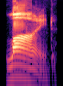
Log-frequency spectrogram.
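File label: "lied", American English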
